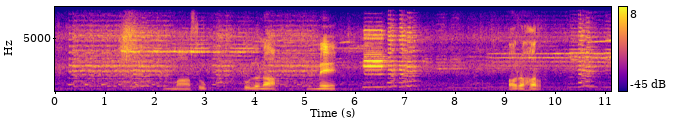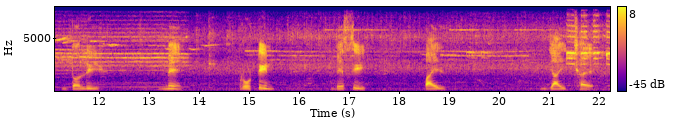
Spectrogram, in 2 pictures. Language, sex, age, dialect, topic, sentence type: Maithili, male, 31-35, Eastern / Thethi, agriculture, statement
